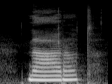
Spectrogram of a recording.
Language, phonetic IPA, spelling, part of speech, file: Czech, [ˈnaːrot], národ, noun, Cs-národ.ogg
- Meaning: 1. people, nation 2. ethnic group, ethnicity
